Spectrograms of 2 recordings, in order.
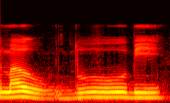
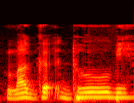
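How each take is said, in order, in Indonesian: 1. Bunyi gh ditahan dengan halus tanpa pantulan sama sekali. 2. Bunyi gh diakhiri dengan pantulan bergema tambahan. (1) "supaya tidak ada pantulan atau tawalud" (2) "maka seperti itu salah"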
